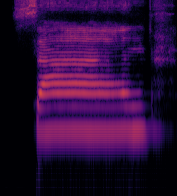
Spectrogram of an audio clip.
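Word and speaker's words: 三: number three in Chinese the first tone sun make sure your voice doesn't change sun it's always in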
